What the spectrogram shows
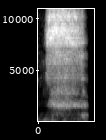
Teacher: The tip of your tongue is going to touch the palate, not the teeth. So it's at the top of your palate, the front, but not the teeth. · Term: the S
